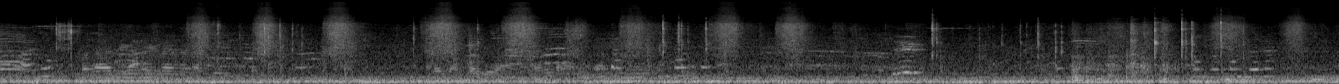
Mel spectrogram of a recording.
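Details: Honda CB125 single-cylinder after cylinder head refit and timing set to T mark, before valve clearance tune-up: runs steadily with a low, even thrum and regular airy puffs; no knocking or ticking.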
